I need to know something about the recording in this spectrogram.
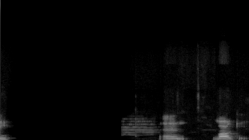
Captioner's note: car horn honking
